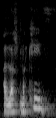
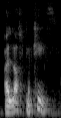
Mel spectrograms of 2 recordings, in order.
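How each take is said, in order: First: The vowel in 'I' is kept short. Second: The vowel in 'I' is kept short.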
